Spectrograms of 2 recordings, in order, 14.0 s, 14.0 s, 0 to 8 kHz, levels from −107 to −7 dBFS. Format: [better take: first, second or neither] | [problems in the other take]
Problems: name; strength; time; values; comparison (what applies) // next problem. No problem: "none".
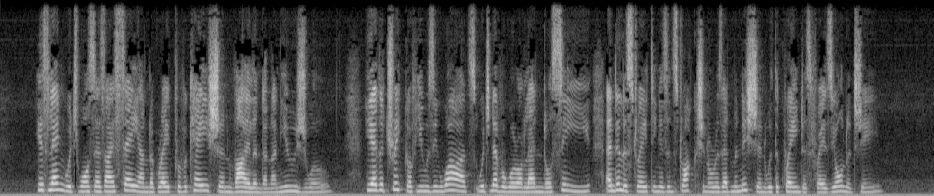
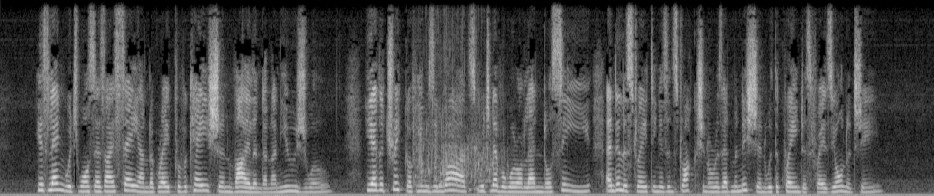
first | background sound (Stream); 13 dB below the speech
